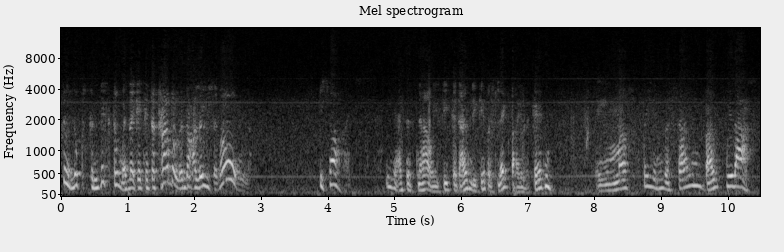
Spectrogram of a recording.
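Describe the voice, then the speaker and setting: An actor playing a sly, scheming old master of thieves in a radio drama, with an oily, wheedling, calculating manner. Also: male voice, high voice, sing-song, moderate pace, a little mellow. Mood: scheming, gloating. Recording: noisy medium-wave radio broadcast tape.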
